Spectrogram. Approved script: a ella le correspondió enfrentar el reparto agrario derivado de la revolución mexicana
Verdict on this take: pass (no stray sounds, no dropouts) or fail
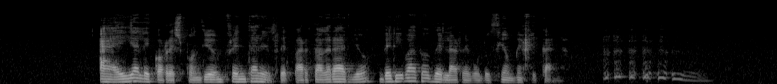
fail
